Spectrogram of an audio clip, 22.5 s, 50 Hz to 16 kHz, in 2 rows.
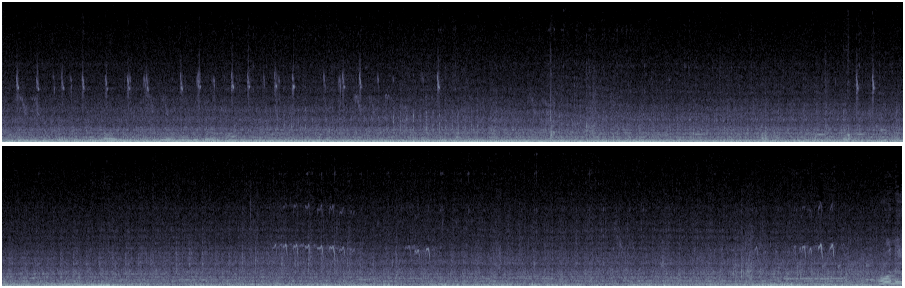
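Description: Single-cylinder diesel engines of Kubota ZT155 power tillers running as several loaded tiller-trailers pass, a dense low engine clatter. It is loudest for the first half and drops noticeably about twelve seconds in.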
